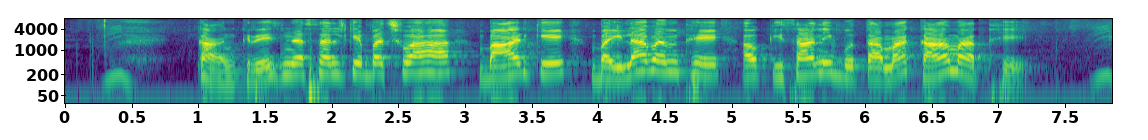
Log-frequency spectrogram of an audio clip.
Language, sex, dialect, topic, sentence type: Chhattisgarhi, male, Eastern, agriculture, statement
